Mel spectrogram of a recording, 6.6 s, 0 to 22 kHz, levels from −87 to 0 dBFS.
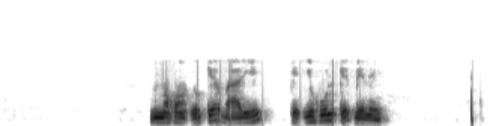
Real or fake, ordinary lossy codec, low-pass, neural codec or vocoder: real; AAC, 32 kbps; 3.6 kHz; none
